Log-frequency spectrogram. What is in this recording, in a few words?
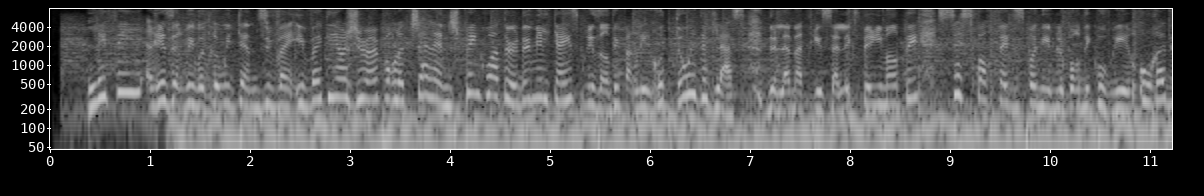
promo; pink water; nrj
